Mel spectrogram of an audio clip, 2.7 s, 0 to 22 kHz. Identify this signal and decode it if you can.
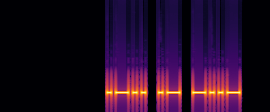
Morse code, heard as a keyed tone, about 28 wpm, 700 Hz. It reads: LAX
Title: ARRL Sections 28wpm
